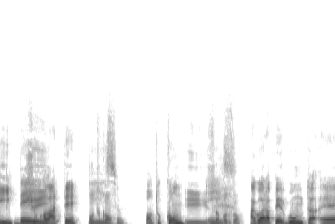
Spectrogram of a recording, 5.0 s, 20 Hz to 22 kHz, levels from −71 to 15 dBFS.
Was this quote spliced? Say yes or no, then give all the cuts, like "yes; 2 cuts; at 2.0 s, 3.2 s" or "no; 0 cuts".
no; 0 cuts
